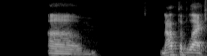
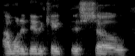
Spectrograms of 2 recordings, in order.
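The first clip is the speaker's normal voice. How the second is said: ordinary talk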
